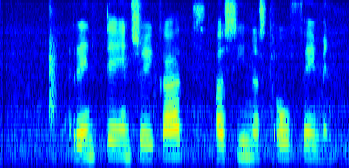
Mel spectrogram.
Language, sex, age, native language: Icelandic, female, 13, Icelandic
